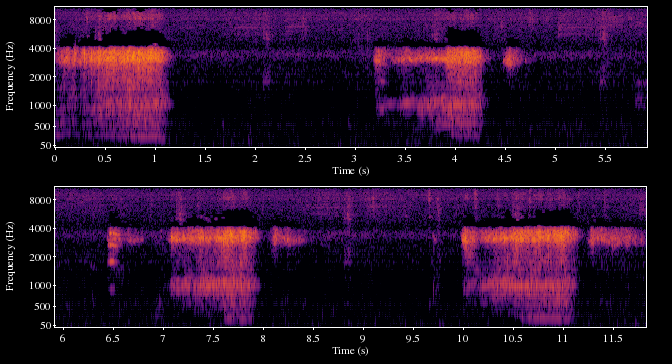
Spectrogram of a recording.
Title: Loud snoring 😴 boyfriend open mouth snore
